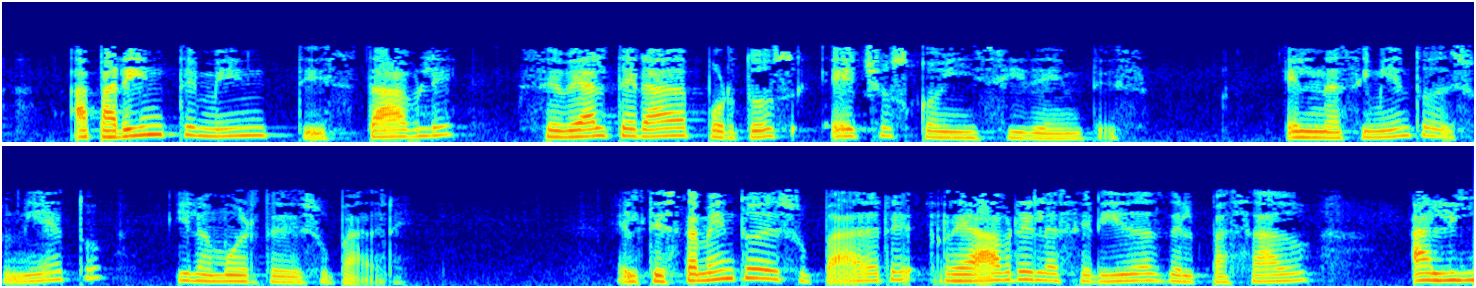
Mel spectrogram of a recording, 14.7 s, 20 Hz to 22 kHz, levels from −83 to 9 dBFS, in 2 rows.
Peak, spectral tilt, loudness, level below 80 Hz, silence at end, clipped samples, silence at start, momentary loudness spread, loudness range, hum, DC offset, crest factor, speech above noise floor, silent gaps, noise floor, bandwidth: 0 dBFS; -5 dB/octave; -17 LUFS; -52 dBFS; 0 s; under 0.1%; 0.35 s; 13 LU; 5 LU; none; under 0.1%; 18 dB; 43 dB; none; -59 dBFS; 6.4 kHz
